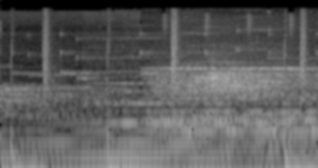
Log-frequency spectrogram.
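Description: A slow, breathy swell of airy hiss rises and fades over a low, steady droning hum, with a few faint clicks scattered through; no one speaks.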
